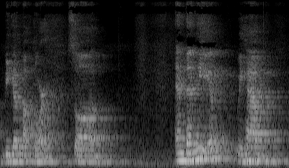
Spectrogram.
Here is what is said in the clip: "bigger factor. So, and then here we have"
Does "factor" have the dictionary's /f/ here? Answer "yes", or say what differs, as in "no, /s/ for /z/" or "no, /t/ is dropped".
no, /p/ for /f/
